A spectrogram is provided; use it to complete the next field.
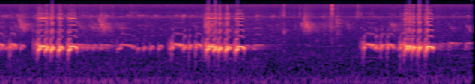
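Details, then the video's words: Local zebra dove in full voice, calling a rival and used to stimulate quiet birds: three loud bursts of quick, rolling coos roughly every two and a half seconds, each tailing off into gentler notes. "Perkutut lokal gacor suara BESAR Ampuh memanggil lawan bunyi EMOSI Manggung"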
